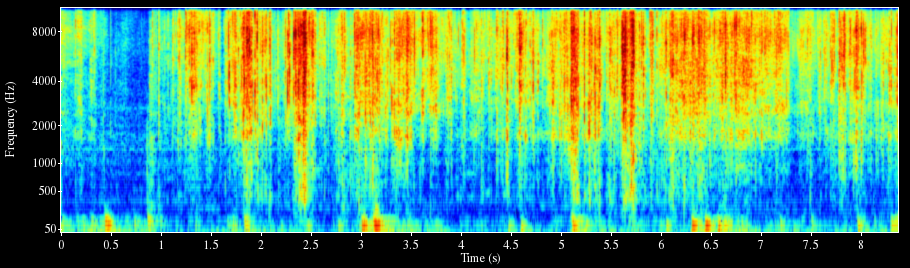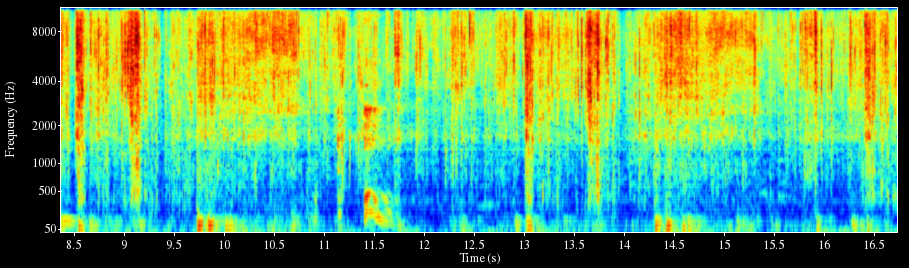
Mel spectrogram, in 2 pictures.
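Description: Foil card packs crinkle and rustle as hands tear them open.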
